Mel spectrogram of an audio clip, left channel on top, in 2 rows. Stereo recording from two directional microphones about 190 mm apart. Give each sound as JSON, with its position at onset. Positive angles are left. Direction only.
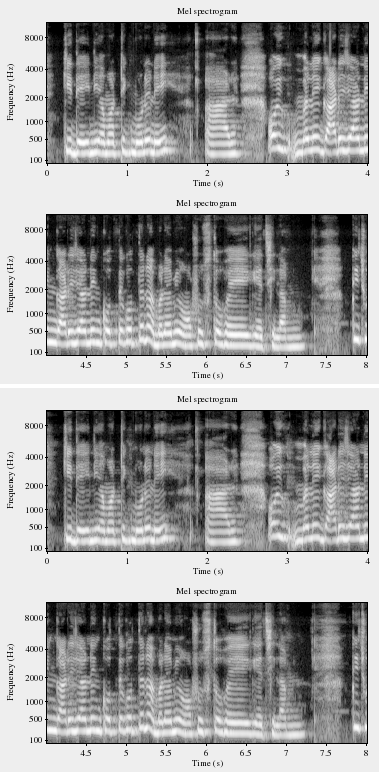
{"t": 0.2, "sound": "a woman's voice", "side_deg": 20}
